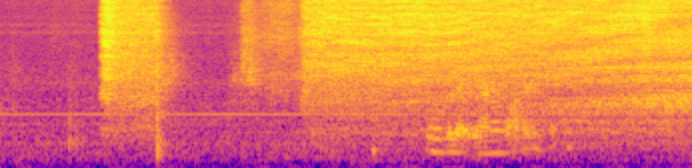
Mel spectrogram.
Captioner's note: suction tube hums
